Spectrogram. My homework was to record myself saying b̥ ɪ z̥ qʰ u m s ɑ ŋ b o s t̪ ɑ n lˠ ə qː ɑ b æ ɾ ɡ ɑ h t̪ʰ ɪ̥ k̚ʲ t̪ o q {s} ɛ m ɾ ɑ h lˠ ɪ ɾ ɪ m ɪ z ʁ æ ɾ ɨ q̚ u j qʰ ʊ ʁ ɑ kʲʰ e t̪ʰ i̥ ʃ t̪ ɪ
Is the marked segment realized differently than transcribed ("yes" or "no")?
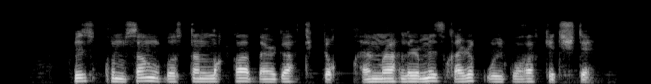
yes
